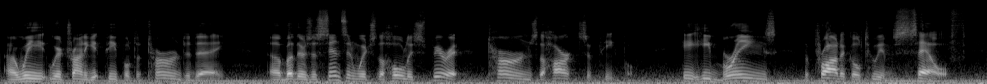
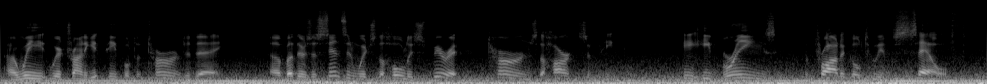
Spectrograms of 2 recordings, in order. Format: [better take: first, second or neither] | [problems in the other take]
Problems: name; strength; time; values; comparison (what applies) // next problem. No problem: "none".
first | low rumble; loud; throughout; 7 dB below the speech; faint in the first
